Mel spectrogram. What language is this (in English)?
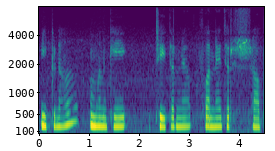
Telugu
